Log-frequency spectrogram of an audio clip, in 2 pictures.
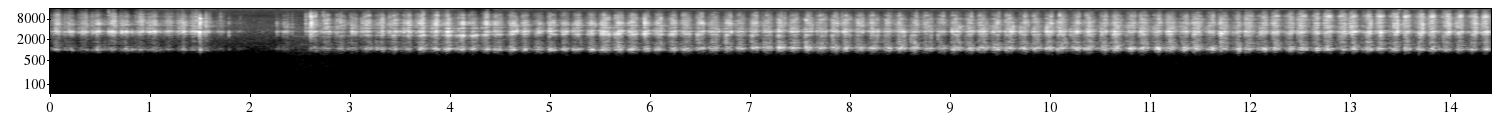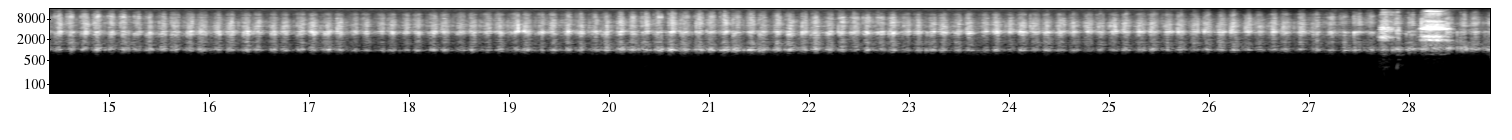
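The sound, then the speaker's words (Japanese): Soft-bristled toothbrush scrubbing steadily against teeth, a continuous gentle scratchy hiss with a short pause near the start, then unbroken brushing to the end. No voices are heard. “私たちに子供ができたらさ、やっぱりこうやって歯磨きしてあげるのかな。”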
